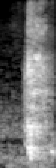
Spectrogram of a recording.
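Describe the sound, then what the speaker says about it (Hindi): A single sharp sneeze bursts out close by after a quiet moment, loud and breathy, trailing off into a short exhale. "मेरे को छींक आ रही है बहुत तेज"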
